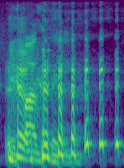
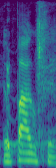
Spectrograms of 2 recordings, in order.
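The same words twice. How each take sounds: First: Slow, stretched, higher eu pago feio; drawn-out offer. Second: Said in the usual way. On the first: Real, not acted. Friend offering to pay the podcast guys, slow drawn-out.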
